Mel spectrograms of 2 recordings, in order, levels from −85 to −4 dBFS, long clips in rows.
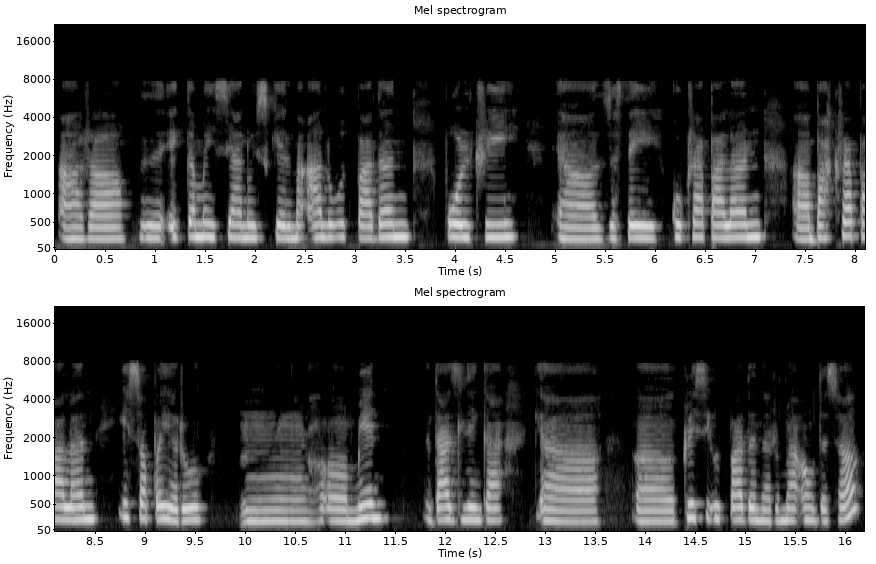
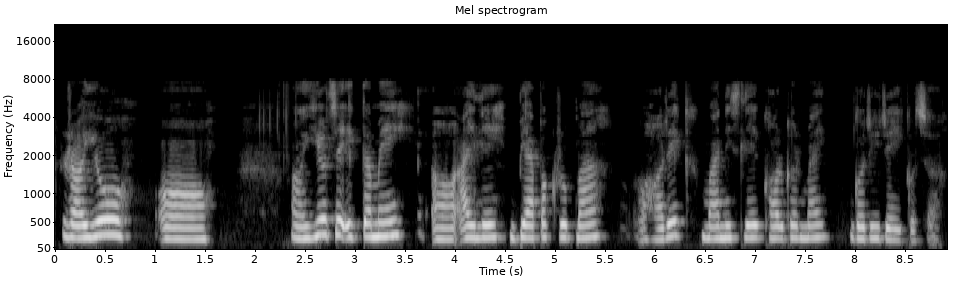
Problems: none marked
